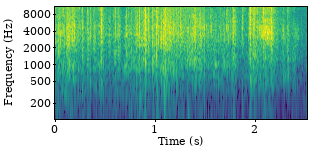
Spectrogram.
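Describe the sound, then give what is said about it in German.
Steady crinkling and rustling of a pink-wrapped gift with a red ribbon being torn open, a dense hiss of crackly paper with brief louder crunches throughout, and no talking. “Komm, ich mache mal hier den Pinky auf.”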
